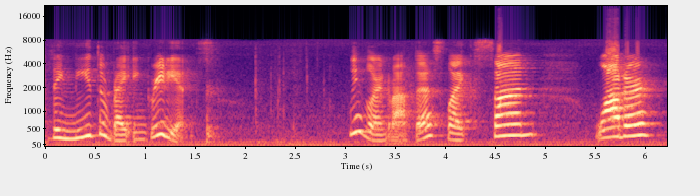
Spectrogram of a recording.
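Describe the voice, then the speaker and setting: A woman reading a children's picture book aloud in an expressive way, with brief explanatory asides for young listeners. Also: fairly high pitch, low-quality recording. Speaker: storybook reader.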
